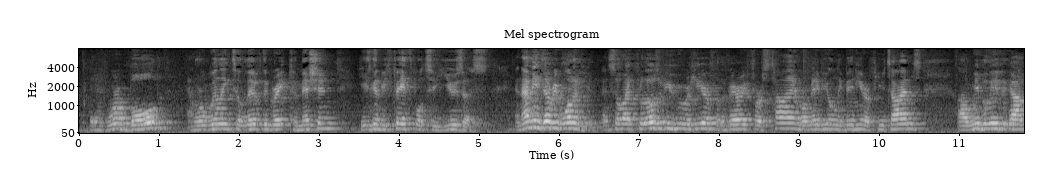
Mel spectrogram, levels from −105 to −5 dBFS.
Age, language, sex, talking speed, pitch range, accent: 20-39, English, male, 275 wpm, 145-175 Hz, American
